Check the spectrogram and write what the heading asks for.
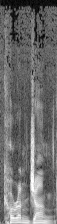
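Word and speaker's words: Kurunjang: Kurunjung. – I'll spell it for you. It's K-U-R-U-N-J-A-N-G.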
